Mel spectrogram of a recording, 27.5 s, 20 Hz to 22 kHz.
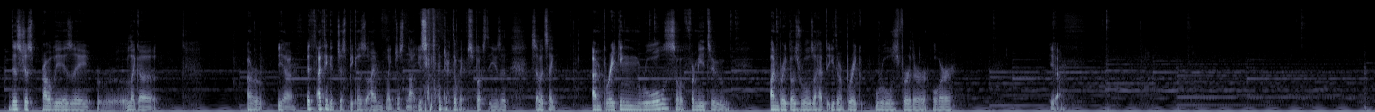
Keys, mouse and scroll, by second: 0.3-1.0 scroll down 1, 1.0 scroll down 1, 1.5-1.8 scroll down 2, 2.3 scroll down 2, 2.9 scroll down 1, 3.3 scroll up 2, 3.9-4.3 shift+middle drag, 4.8-5.2 shift+middle drag, 10.3-10.8 scroll up 4, 11.0 middle click, 11.8 middle click, 12.9 click, 14.7 click, 15.3-15.7 drag, 16.0-16.4 scroll down 3, 16.6-17.0 middle drag, 17.3 middle click, 18.2 g, 20.1 r, 21.2 g, 22.4 middle click, 22.9 r, 23.7 g, 26.2-26.7 scroll down 3.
